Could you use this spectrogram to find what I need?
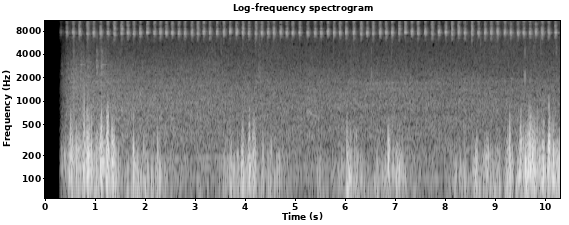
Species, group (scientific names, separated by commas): Decticus albifrons, Orthoptera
